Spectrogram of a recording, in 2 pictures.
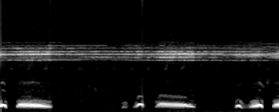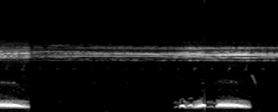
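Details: Spotted dove from the wild, recorded in a decoy-luring session, giving mellow cooing phrases: brief rising notes then a sustained low coo, three phrases spaced by pauses, against a faint steady hiss.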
